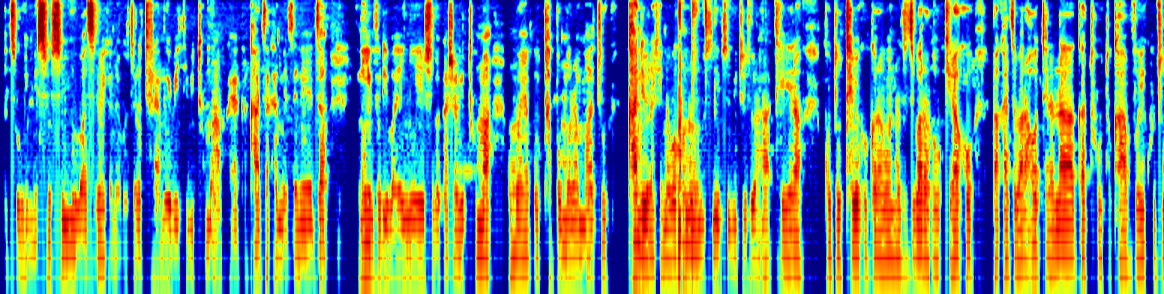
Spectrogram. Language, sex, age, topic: Rundi, male, 36-49, education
